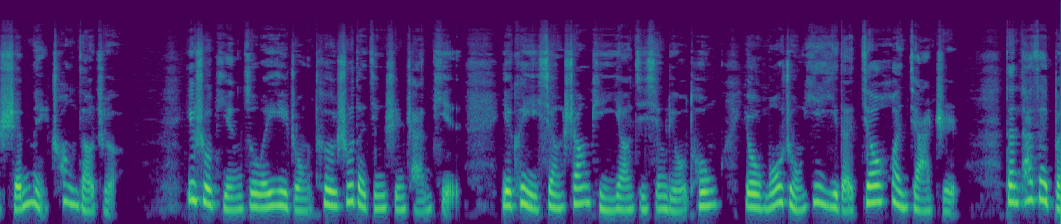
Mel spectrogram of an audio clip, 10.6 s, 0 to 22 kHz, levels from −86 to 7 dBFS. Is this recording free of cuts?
yes; 0 cuts

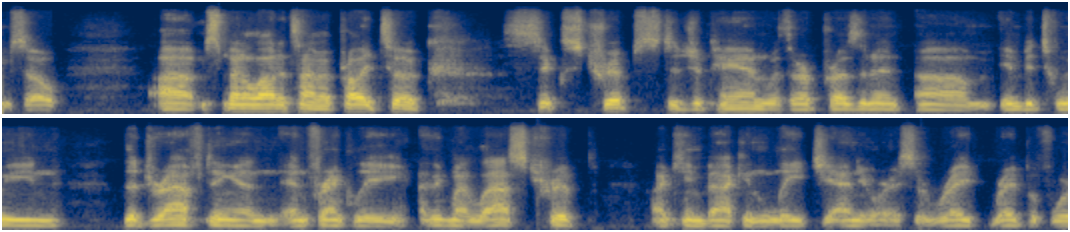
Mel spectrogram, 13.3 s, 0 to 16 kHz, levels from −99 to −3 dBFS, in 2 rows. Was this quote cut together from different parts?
no; 0 cuts

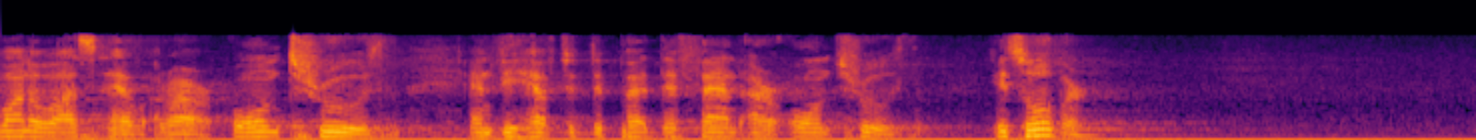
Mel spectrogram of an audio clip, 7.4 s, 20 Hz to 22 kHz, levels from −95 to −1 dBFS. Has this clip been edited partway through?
no; 0 cuts

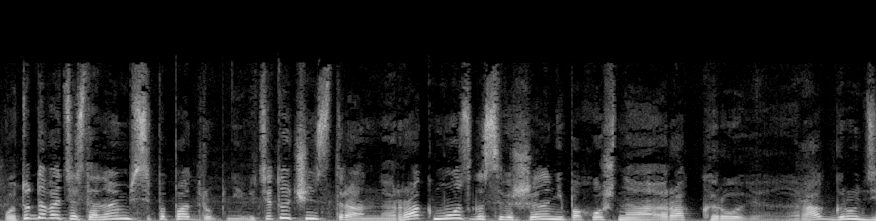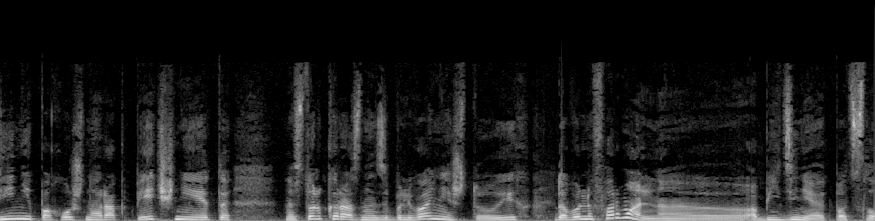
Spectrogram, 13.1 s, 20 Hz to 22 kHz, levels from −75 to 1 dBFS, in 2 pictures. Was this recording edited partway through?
yes; 1 cut; at 10.7 s

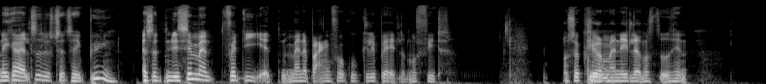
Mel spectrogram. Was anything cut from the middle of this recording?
yes; 1 cut; at 1.3 s

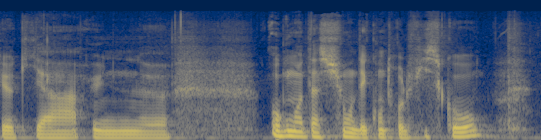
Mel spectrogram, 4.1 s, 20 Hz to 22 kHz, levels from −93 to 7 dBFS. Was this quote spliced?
no; 0 cuts

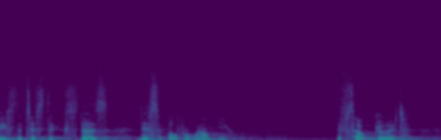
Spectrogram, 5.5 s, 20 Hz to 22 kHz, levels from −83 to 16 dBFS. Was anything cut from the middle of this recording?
no; 0 cuts

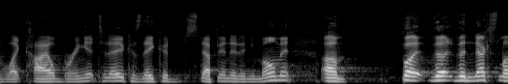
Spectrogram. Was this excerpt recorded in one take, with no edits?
yes; 0 cuts

